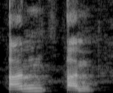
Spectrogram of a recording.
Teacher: حمزہ 2 زبر ان، حمزہ نون زبر ان، حمزہ 2 زبر ان کی جو آواز ہے وہ حمزہ نون زبر ان کی طرح ہوگی، ان ان۔ تو آخر میں تنوین میں نون ساکن کی آواز آتی ہے، نون ساکن کا اظہار ہوتا ہے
